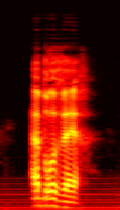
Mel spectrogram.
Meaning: third-person plural past historic of abreuver
- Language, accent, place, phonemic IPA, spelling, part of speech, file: French, France, Lyon, /a.bʁœ.vɛʁ/, abreuvèrent, verb, LL-Q150 (fra)-abreuvèrent.wav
